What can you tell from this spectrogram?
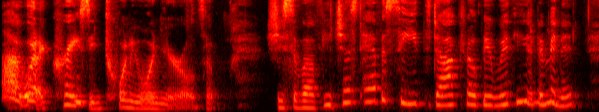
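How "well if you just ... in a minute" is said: put-on Southern accent, pitched higher. Retelling the receptionist's reply in a southern accent. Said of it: "I had to do that the whole time".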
